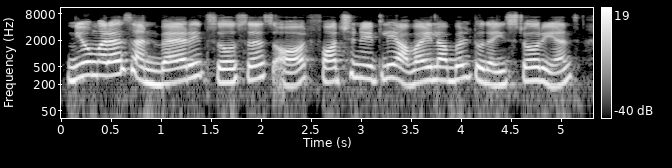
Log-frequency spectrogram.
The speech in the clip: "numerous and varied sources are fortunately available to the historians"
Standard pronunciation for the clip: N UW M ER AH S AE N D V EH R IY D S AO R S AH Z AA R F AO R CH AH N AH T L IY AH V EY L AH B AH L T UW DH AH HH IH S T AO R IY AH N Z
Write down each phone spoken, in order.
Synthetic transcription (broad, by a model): N UW M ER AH S AE N D B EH R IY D S AO R S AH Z AA R F AO R CH AH N AH T L IY AH V EY L AH B AH L T UW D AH HH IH S T AO R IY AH N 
